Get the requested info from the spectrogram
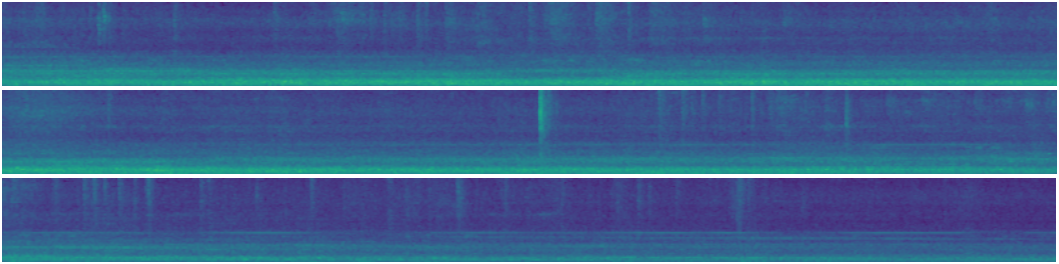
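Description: Inside a Singapore MRT Circle Line train running underground: a steady rumble of wheels on rail with a motor whine that falls in pitch and fades over the last third as the train slows for the next station.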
